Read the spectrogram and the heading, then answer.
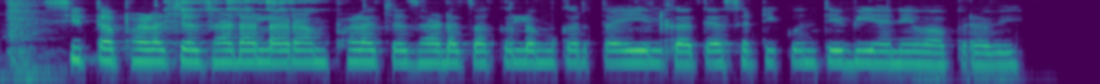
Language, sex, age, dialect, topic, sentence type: Marathi, female, 41-45, Northern Konkan, agriculture, question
